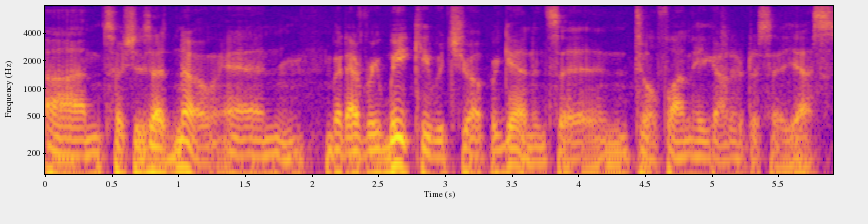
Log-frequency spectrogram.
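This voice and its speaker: Speaking with an American accent, a man uses a very deep, low pitch and a dark, mellow tone, moving at a fairly quick pace with hardly any pauses, very wide pitch swings and vocal fry. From US South, Louisiana (Cajun, Eunice). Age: 70s. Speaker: neuroscientist. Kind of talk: interview. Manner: hesitant, many fillers.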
